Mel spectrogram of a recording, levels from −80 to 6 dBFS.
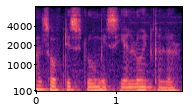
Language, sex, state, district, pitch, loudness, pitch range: English, male, Arunachal Pradesh, Lower Dibang Valley, 115 Hz, -14 LUFS, 110-125 Hz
